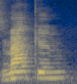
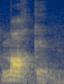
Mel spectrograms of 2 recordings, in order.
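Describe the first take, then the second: First: The first vowel sounds like the one in 'make'. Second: The first vowel sounds like the one in 'mock'. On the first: The speaker calls it right. "Machen like Kraken" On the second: The speaker calls it wrong. "not Mockin like Dokken"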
